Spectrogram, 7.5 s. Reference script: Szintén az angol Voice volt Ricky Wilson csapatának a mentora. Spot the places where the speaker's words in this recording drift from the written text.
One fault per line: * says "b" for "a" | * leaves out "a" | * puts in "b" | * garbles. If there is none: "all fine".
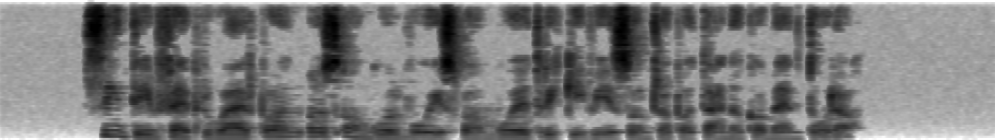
* puts in "februárban"
* puts in "ban"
